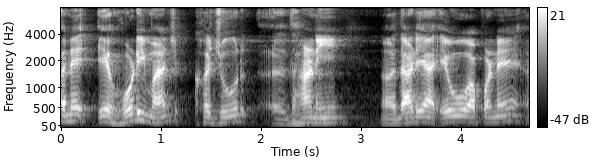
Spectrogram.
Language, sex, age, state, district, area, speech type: Gujarati, male, 60+, Gujarat, Rajkot, urban, spontaneous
